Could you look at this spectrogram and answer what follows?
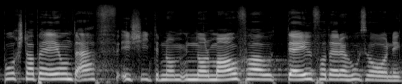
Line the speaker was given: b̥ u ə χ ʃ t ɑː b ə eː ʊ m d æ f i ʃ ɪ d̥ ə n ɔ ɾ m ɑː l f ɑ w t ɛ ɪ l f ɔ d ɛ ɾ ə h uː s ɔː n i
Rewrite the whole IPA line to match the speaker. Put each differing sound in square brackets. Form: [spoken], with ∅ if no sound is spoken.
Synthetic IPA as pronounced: b̥ u ə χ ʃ t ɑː b ə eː ʊ [n] d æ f [ɪ] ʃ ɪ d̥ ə n ɔ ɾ m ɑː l f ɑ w t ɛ ɪ l f ɔ d ɛ ɾ ə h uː s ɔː n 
